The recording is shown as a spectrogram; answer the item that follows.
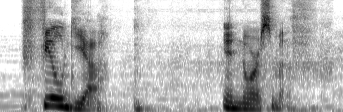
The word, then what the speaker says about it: Fylgja: It's called Fylgja in Norse myth.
